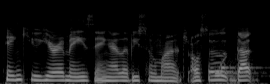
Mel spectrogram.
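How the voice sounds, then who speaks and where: A woman livestream host chatting casually with viewers in a playful, campy, slangy and very expressive way. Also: fairly low pitch, brisk, background noise. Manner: expressive, exclaiming and drawing out words. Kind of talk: casual livestream chat while opening card packs.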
